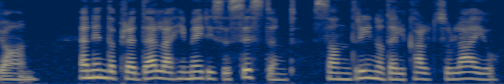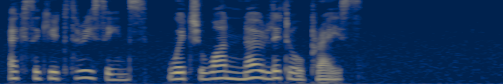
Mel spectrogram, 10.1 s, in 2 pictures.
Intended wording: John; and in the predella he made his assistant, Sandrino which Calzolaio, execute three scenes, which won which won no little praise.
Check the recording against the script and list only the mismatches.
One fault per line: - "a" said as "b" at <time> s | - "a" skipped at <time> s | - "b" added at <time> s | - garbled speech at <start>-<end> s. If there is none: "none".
- "which" said as "del" at 3.9 s
- "which won" skipped at 7.5 s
